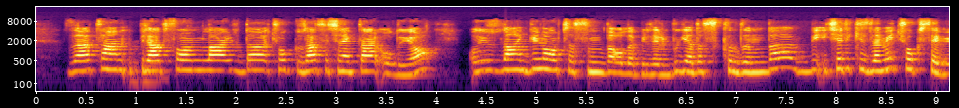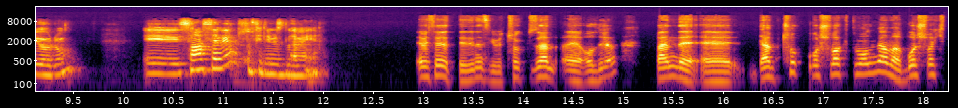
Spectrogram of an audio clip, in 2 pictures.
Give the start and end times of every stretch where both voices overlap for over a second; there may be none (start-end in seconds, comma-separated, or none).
none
